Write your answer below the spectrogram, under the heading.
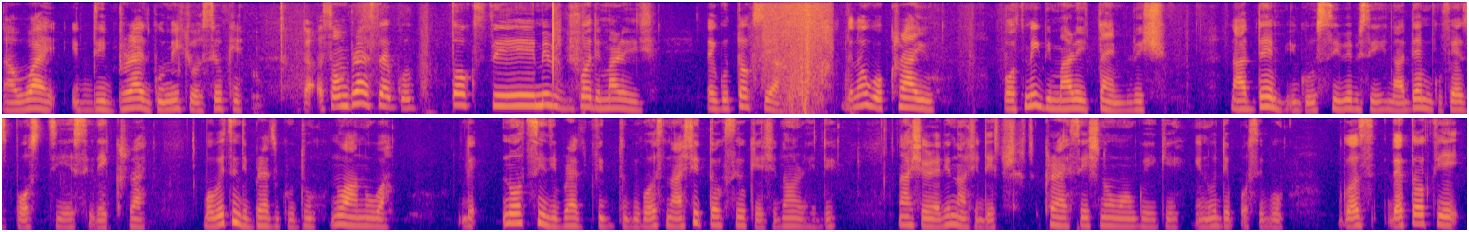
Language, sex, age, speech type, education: Nigerian Pidgin, female, 60+, spontaneous, tertiary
